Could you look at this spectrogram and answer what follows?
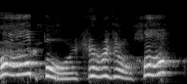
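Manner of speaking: very high-pitched, cartoon-loud voice. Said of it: "that sounded just like Mickey Mouse".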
